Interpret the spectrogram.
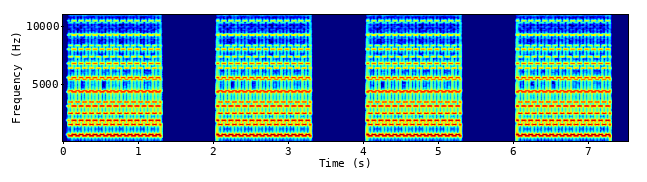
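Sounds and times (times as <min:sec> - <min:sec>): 
classic 90's ringtone: 0:00.1 - 0:01.4, 0:02.1 - 0:03.4, 0:04.1 - 0:05.4, 0:06.1 - 0:07.4.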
